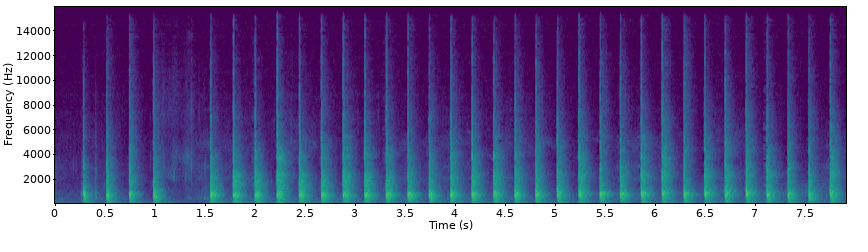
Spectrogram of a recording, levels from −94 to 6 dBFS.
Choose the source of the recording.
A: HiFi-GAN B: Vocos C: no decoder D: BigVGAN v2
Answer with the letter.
D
